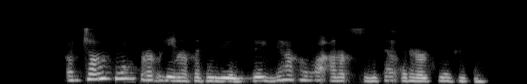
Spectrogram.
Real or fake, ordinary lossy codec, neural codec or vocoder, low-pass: fake; AAC, 48 kbps; codec, 16 kHz, 1 kbps, FreqCodec, smaller model; 5.4 kHz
